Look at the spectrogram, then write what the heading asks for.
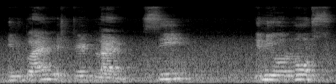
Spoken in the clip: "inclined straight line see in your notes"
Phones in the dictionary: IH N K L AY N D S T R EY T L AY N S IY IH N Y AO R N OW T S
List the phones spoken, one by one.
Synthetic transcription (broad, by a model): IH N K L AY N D S T EY T L AY N S IY IH N Y AO R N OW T S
